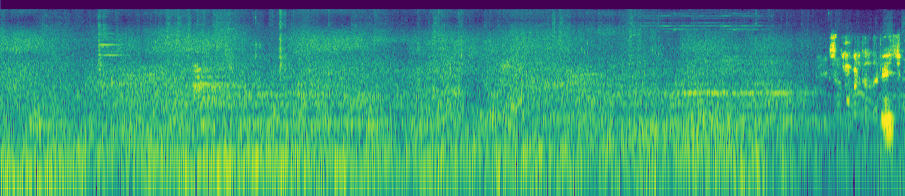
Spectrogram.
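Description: Magic blasts whoosh and crackle amid a noisy battle.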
